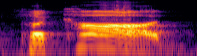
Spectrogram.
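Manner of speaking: "pakad" slowly, weight on KAD, t released; final-syllable stress. Shown as a demonstration. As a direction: say "pakad" as pa-KADT. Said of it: "is the final syllable".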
